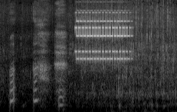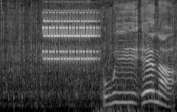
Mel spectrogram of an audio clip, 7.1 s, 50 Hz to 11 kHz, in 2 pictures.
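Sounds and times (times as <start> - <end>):
speech: 0.2 - 1.4, 5.6 - 7.0
telephone ringing inside a torn vest pocket: 1.5 - 2.7, 4.4 - 5.6.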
